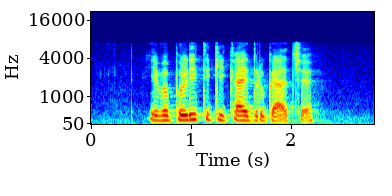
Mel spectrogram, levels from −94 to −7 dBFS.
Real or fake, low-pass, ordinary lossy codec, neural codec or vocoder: real; 7.2 kHz; none; none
